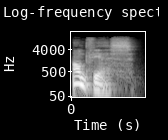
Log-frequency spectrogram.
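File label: "obvious", British English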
